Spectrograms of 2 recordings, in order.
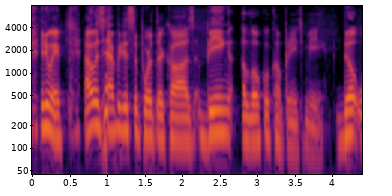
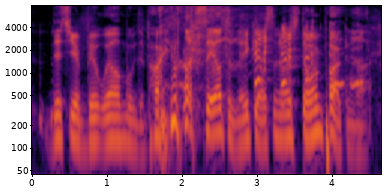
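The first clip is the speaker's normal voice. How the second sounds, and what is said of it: Impression of another man's voice. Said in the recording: “let me do my Paul impression. ... Here's my Paul impression.”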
